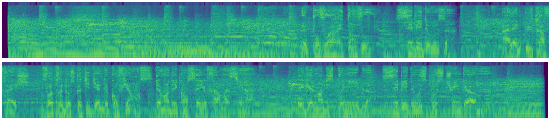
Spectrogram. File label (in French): Publicite; trailer; CB12 SHORT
